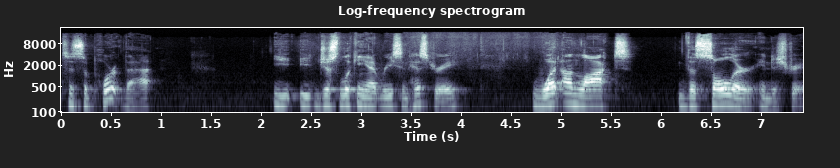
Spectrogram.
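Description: Speaking with an American accent, a man talks at a fairly slow pace and a fairly high pitch, with ordinary pitch variation. Long, frequent pauses break up his speech in a very clean recording over a silent background. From New York and Connecticut, US. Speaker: podcast host and venture investor. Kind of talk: casual interview chat. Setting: in-person studio. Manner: halting.

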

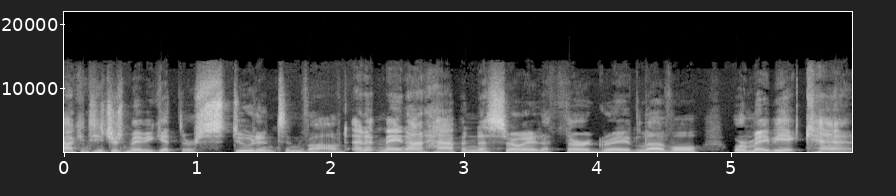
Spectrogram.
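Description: With an American accent and a normal speaking voice, a man at a fairly high pitch talks with lively intonation at a fairly quick pace with hardly any pauses, dry and close with no echo over a quiet background. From Philadelphia. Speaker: teacher, podcast co-host. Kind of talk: casual chat.

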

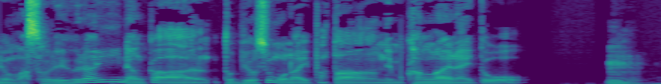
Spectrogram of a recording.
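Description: A man with a fairly low pitch speaks at a moderate pace over a quiet background. His loudness stays very even while his pitch swings very widely. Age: middle-aged. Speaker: podcast host. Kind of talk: casual chat. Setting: video call.

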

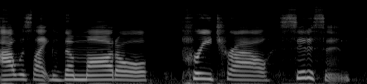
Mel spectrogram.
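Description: Fairly even intonation carries a Southern US accent in a very clean recording with a silent background. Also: woman. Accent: Southern US (Georgia). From US South, rural northwest Georgia. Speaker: prison reform advocate, former inmate. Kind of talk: testimony. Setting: studio.

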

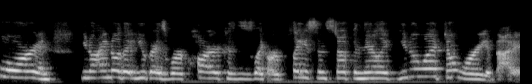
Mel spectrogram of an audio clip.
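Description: Female speech, high in pitch, with ordinary pitch variation. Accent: American. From US (Georgia, Ohio). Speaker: hotel executive. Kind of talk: interview.

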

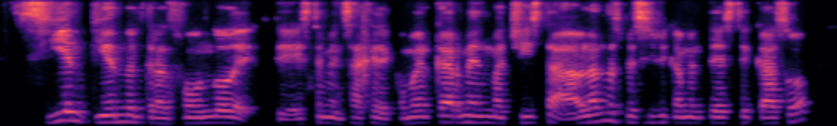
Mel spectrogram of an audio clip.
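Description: An ordinary speaking voice from a man, fairly high in pitch, with ordinary pitch variation and a moderate pace. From northern Mexico. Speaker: podcast co-host. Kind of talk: casual chat.

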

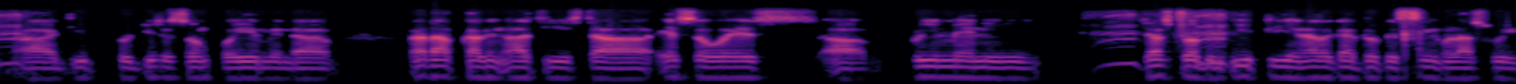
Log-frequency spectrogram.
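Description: Over a quiet background, a man with a very deep, low pitch speaks at a moderate pace in a flat monotone. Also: dry, close sound with no echo. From South Africa. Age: 20s. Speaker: music producer. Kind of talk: casual chat.

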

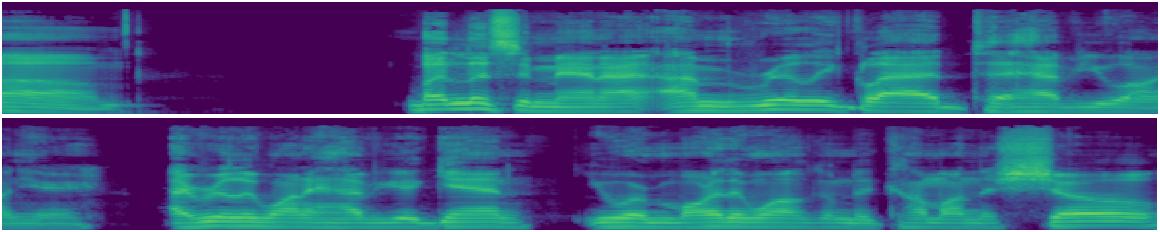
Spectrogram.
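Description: A man with a plain, everyday voice speaks at a moderate pace and medium pitch with fairly even intonation. The recording is very clean, with a silent background. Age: 30s. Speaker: podcast host. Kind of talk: casual chat.

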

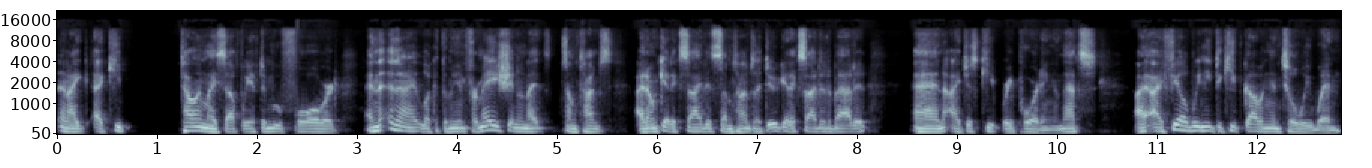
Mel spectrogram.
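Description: A man talks very fast in a fairly low voice, with ordinary rise and fall in pitch. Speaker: independent commentator. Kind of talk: casual interview chat. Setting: home studio, recorded remotely. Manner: loud.

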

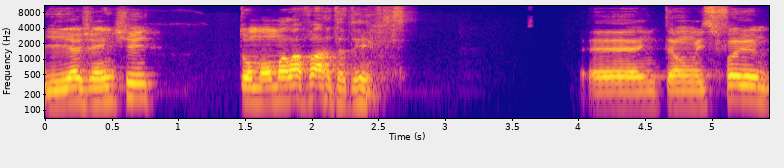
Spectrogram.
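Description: At a very slow pace with long, frequent pauses, a man talks in a fairly high pitch with ordinary pitch variation. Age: 20s. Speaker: sports fan guest. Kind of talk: casual chat.

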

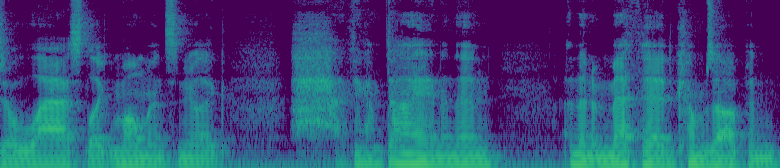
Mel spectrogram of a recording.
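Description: Speaking at a fairly quick pace, a man uses a medium pitch and flat, monotone intonation, with room echo audible. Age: young. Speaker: podcast co-host. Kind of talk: casual chat.

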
